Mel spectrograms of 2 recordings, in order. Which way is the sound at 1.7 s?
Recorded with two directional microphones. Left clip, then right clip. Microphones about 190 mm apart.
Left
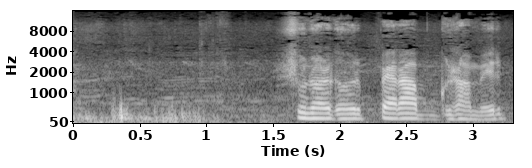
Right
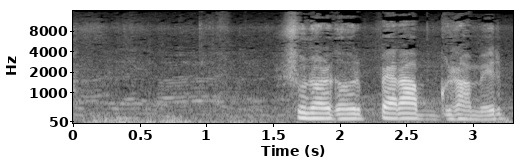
5° right (ahead or behind).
